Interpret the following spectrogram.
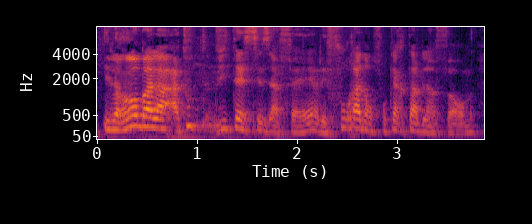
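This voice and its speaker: A man narrating a novel as an audiobook reader, telling the story in an expressive, ironic manner. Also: on the high side, normal speed, background noise.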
